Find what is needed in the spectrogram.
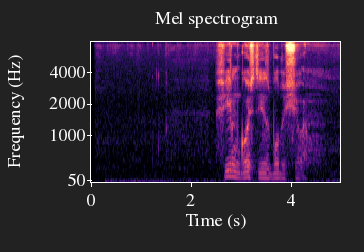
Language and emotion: Russian, neutral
